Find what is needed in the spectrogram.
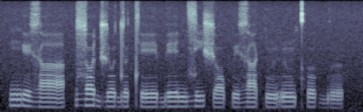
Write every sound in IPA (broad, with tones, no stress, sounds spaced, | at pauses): ŋ ɪ˦˨ ɣ a˨ | z ɔ˦ d͡ʒ o˨ d ʊ˨ tʰ eː˨ b eː˦ n z i˦ ʃ ɔ˨ p ɪ˨ ɣ a˦ k ũ˨ r ũ˦ kʰ o˦ ɡ͡b ʊ˨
